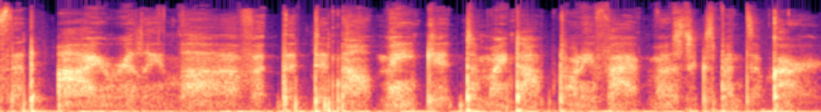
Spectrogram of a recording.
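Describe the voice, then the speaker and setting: A woman whispering at a fairly quick pace amid noticeable background noise. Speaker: ASMR creator. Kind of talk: ASMR whispered show and tell. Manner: whispered, soft, calming.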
